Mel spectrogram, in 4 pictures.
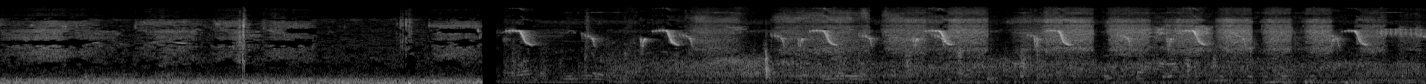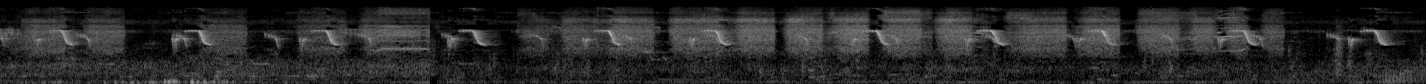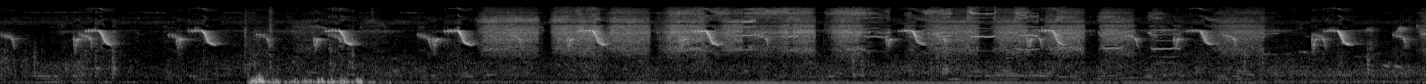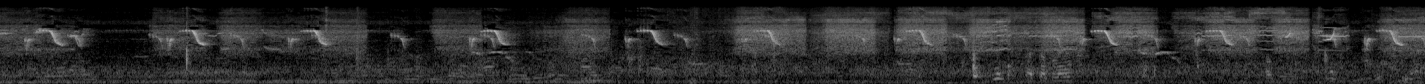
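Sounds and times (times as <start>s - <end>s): bird calling: 0.0s - 4.8s, 6.4s - 28.1s, 30.3s - 57.0s
low rumble: 0.0s - 4.8s.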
